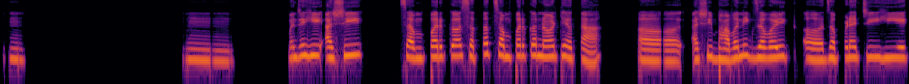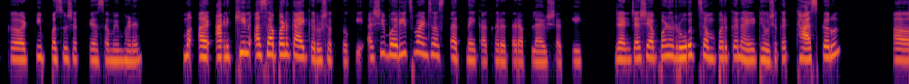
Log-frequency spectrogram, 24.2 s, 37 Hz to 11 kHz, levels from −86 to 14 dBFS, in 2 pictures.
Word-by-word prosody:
हं. 200 -2 -7 2.2
हं. 185 -3 -7 0.7
म्हणजे 230 +3 -1
ही 265 0 +3
अशी 260 +5 +2 0.6
संपर्क 235 +2 +2
सतत 265 +4 -1
संपर्क 255 0 +1
न 240 -1 +3
ठेवता 200 -9 0 0.5
अ, - - -3 0.7
अशी 240 +5 -1
भावनिक 215 +4 +1
जवळीक 225 +1 +2
अ, 200 -2 +2
जपण्याची 225 +1 -1
ही 225 +1 -1
एक 225 -1 -5
अ, 200 -1 +2 0.2
टिप 225 -2 -4
असू 210 +1 -3
शकते 200 -1 -8
असं 190 0 -5
मी 185 0 -3
म्हणेन. 180 0 -4 0.6
मग 260 - +2
आ 235 - +9 0.2
आणखीन 235 +7 +4
असं 270 +2 +5
आपण 280 0 +6
काय 240 -3 +6
करू 200 -3 -1
शकतो 190 -2 -8
की 335 - -10
अशी 225 +7 -3
बरीच 275 +3 +3
माणसं 285 -4 +1
असतात 235 -3 -2
नाही 190 -1 -2
का 180 - -6
खरं 180 -2 -3
तर 175 - -6
आपल्या 170 0 -6
आयुष्यात 165 +1 -6
की 175 -1 -7 0.5
ज्यांच्याशी 210 +3 +1
आपण 240 +3 +1
रोज 225 +4 +6
संपर्क 220 -1 -2
नाही 200 -5 0
ठेऊ 200 -2 0
शकत, 195 +4 -6 0.2
खास 205 -1 +5
करून 245 +6 +2 0.7
अ, 200 - -2
220 Hz, 135 wpm, -23 LUFS, 195-245 Hz, 2.2 s, आ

